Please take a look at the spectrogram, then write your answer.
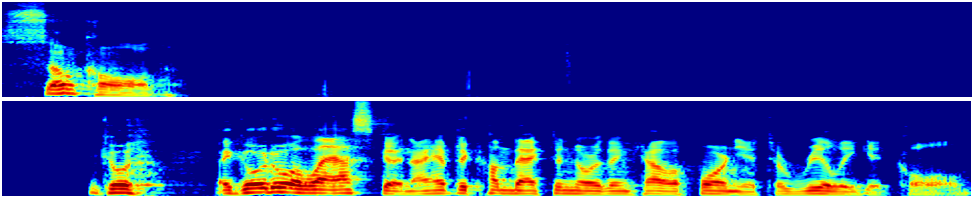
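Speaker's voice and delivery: shivering, shaking, trembling voice from cold. Speaker shivering with cold apologizes and keeps talking, shaking voice from cold. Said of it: "I think my voice is shaking as well".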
